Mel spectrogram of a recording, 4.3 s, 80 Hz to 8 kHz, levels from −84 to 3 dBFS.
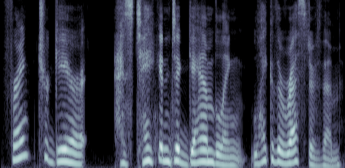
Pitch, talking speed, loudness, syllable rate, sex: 180 Hz, 140 wpm, -18 LUFS, 4.0 syllables/s, female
